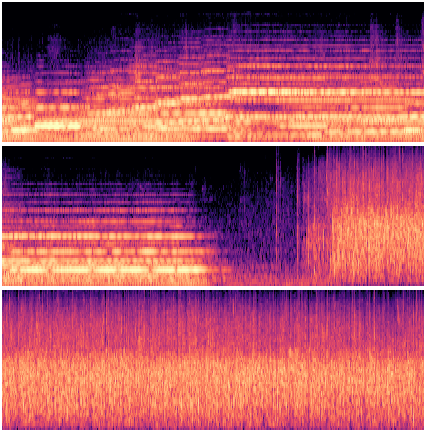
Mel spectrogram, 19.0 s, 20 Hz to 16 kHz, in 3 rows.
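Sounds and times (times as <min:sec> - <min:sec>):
audience applause: 0:10.6 - 0:19.0.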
